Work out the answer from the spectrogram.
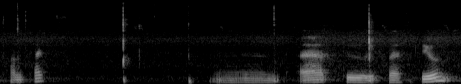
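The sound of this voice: A man's fairly low voice, slow in pace, with fairly even intonation.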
